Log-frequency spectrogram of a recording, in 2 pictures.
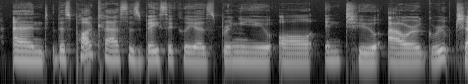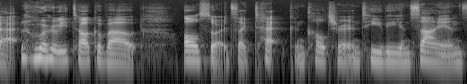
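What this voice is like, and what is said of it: Confused American drawl accent. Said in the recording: “this confused sort of American, maybe sometimes Yorkshire in my dreams, drawl”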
